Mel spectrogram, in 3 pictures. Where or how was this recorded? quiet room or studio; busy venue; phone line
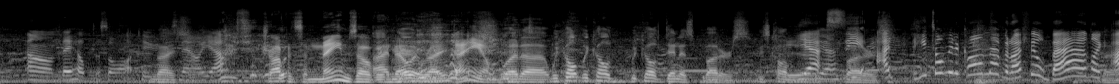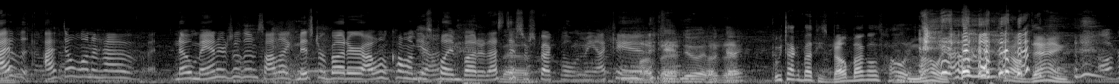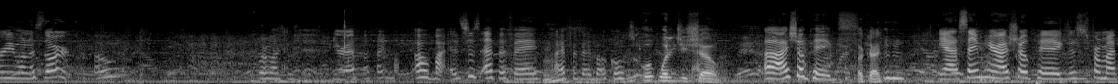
busy venue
